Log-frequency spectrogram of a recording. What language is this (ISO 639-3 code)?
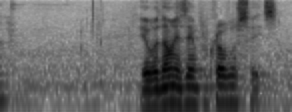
por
